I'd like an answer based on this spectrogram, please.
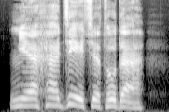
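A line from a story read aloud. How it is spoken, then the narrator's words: Croaking voice. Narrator (Russian): произнесла миссис Кармоди своим каркающим голосом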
